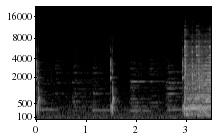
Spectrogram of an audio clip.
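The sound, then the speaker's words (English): A game-style hammer strike effect as a Town Hall is upgraded to Town Hall 11: two sharp clanks about a second and a half apart, each leaving a short ringing tone, then a sudden loud, sustained crashing burst. No one speaks. “I am going to hit the hammer right now.”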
